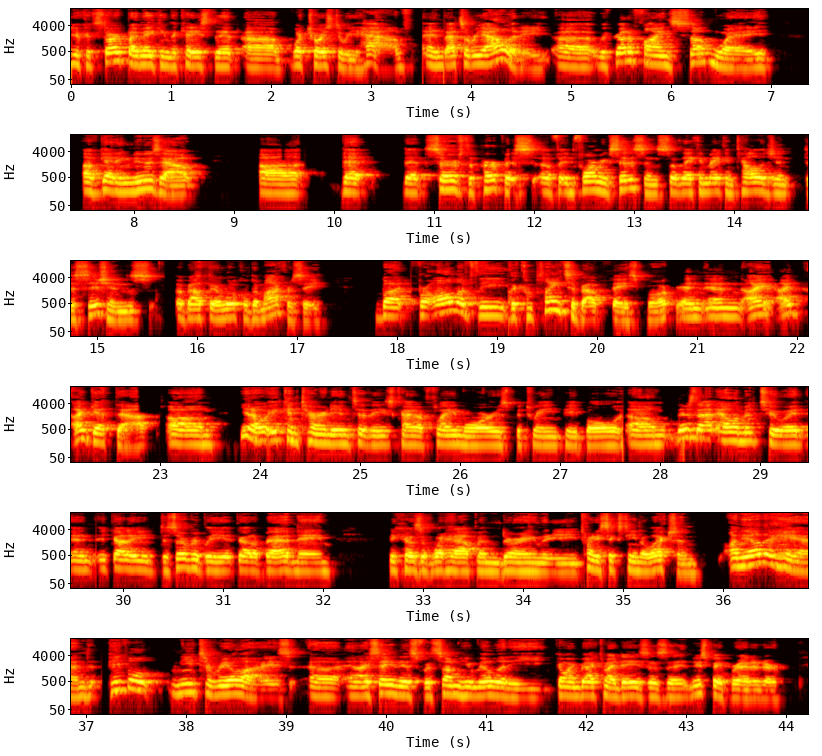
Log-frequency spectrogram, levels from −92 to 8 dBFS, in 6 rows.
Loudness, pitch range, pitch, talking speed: -19 LUFS, 150-230 Hz, 170 Hz, 170 wpm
